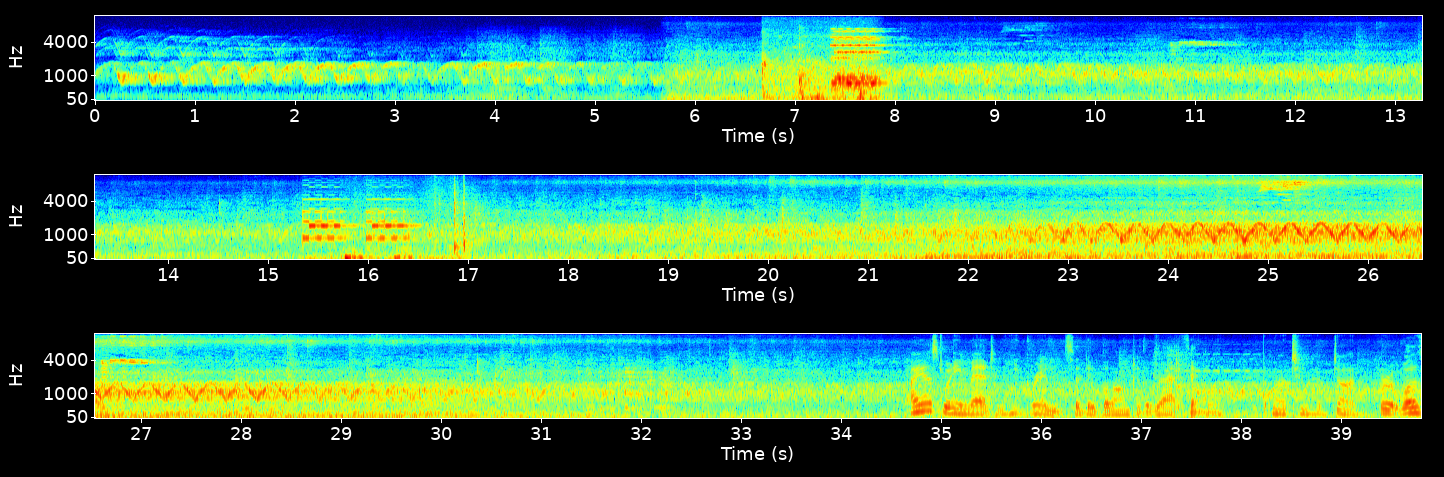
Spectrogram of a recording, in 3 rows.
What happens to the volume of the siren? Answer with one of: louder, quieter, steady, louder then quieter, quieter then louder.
louder then quieter.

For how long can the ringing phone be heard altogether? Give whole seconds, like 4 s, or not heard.
4 s.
